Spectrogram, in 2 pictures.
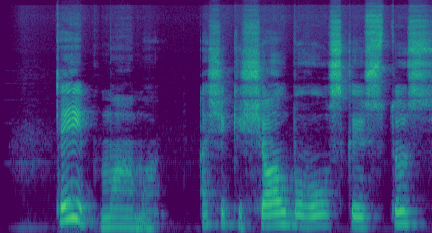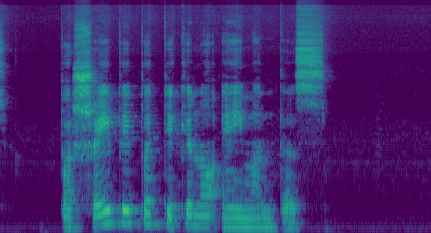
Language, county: Lithuanian, Panevėžys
